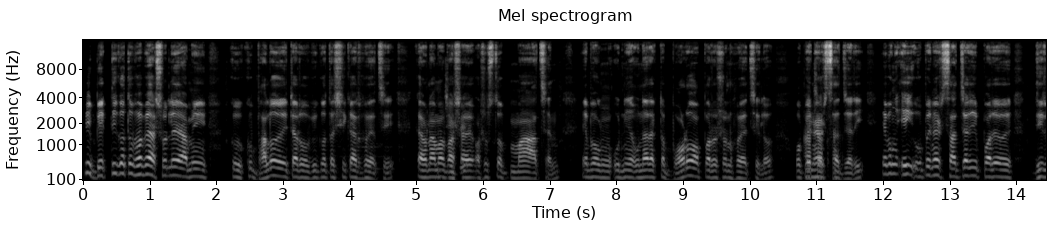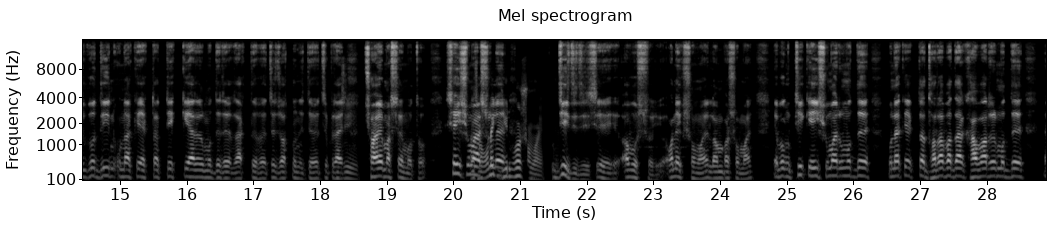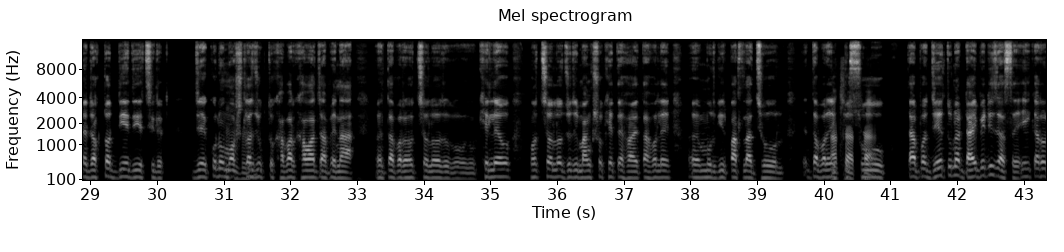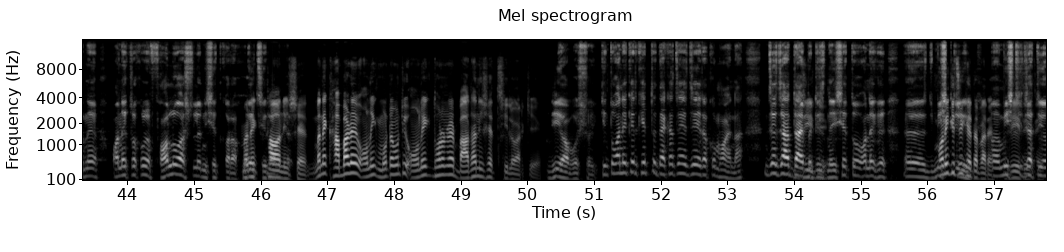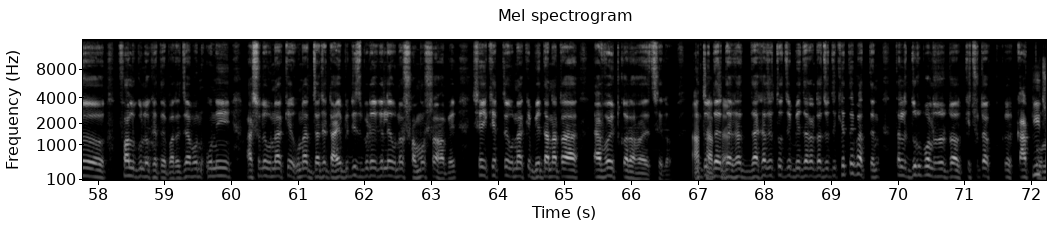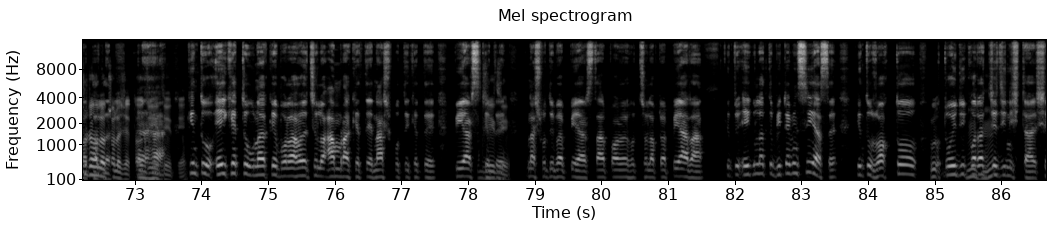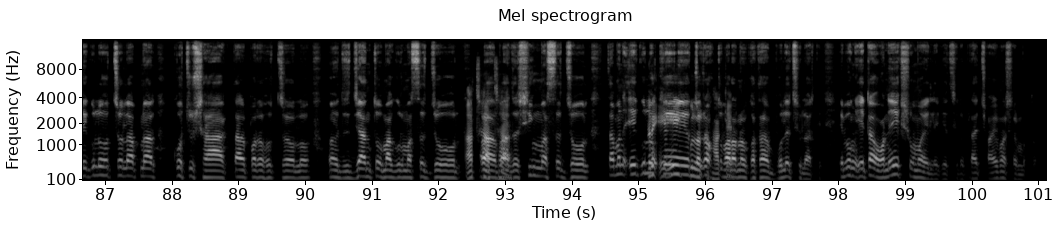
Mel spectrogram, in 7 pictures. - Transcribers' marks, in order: horn; tapping; "আরকি" said as "আরকার"; other noise
- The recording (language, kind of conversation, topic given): Bengali, podcast, অসুস্থ কাউকে খাওয়ানোর মাধ্যমে তুমি কীভাবে তোমার যত্ন প্রকাশ করো?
